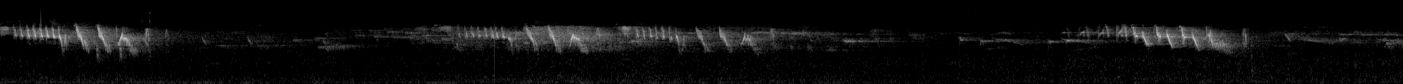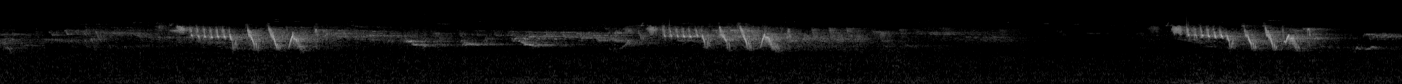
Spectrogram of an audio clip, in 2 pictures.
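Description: A songbird singing in repeated phrases of quick, high notes, each phrase a second or two long, with pauses of a few seconds between them.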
